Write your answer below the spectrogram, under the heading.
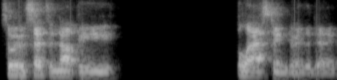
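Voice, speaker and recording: The man's voice is loud, with a bright, sharp tone. He speaks at medium pitch with ordinary pitch variation. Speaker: sports podcast co-host. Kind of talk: casual chat. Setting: home back office, video call.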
